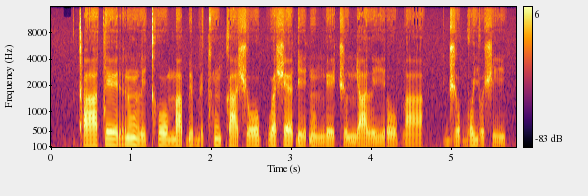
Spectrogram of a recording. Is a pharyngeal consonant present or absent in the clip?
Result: absent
